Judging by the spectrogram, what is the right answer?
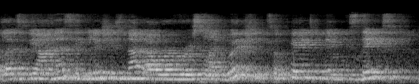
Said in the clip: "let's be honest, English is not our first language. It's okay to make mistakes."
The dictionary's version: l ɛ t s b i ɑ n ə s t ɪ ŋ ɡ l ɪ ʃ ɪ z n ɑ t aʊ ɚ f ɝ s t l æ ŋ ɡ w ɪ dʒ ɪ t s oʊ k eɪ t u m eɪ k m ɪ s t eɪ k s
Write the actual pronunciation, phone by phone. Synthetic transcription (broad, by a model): l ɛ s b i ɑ n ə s ɪ ŋ ɡ l ɪ ʃ ɪ z n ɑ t aʊ ɚ p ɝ s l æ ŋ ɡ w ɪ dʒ ɪ t s oʊ k eɪ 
